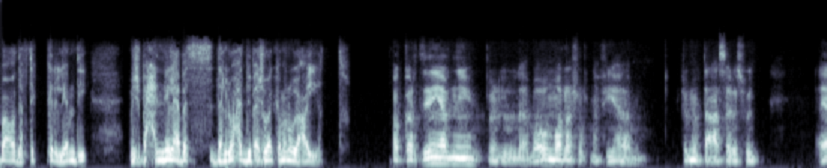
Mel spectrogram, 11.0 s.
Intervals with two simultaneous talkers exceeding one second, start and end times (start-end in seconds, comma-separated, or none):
none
